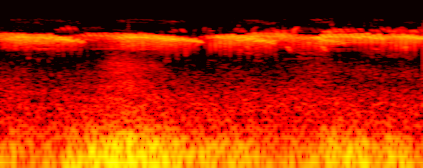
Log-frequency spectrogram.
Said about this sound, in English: Picture a starling-sized bird with a swanky crest, a black mask, wings painted in red, yellow, black, and white, and a tail boldly tipped with yellow. This glamorous winter visitor is the Bohemian waxwing.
